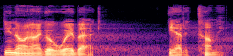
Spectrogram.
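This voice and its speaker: An actor playing a cold, terse pirate agent in a video game, deadpan and curt. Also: male voice, low-pitched, moderate pace. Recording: reverberant game mix.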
